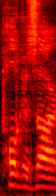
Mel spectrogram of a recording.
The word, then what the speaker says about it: Pulgasari: and then after that it's pazari p u l g a z a r y but I've even seen them pronounce it just po gazar now uh I don't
